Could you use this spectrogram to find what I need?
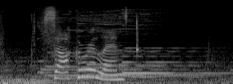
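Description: A short bright game jingle plays.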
